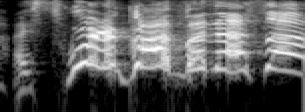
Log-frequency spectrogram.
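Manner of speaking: very high, slow, drawn-out furious scream through gritted teeth. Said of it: "the gritted teeth mom scream".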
